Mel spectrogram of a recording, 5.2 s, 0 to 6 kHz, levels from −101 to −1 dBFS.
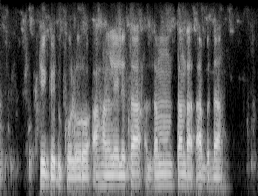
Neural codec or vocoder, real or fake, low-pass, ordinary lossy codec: none; real; 5.4 kHz; Opus, 16 kbps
